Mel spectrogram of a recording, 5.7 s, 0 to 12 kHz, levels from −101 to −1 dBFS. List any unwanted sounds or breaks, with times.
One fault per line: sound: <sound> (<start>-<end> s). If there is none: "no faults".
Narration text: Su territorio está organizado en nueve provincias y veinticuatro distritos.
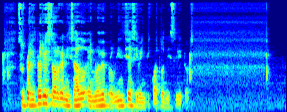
no faults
